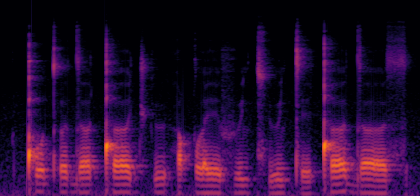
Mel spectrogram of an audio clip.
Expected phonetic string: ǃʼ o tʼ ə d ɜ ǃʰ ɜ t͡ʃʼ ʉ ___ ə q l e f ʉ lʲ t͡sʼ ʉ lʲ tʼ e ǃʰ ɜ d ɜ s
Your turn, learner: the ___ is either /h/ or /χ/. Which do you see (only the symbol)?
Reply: h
